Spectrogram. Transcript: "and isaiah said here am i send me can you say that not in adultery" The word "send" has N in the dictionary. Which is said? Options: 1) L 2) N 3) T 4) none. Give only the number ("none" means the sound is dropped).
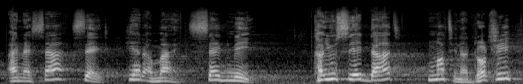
4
